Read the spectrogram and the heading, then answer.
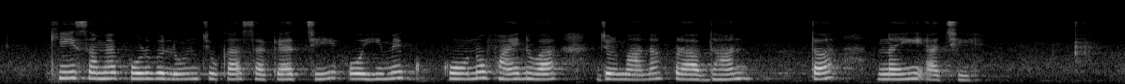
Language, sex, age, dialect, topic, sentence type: Maithili, female, 18-24, Southern/Standard, banking, question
